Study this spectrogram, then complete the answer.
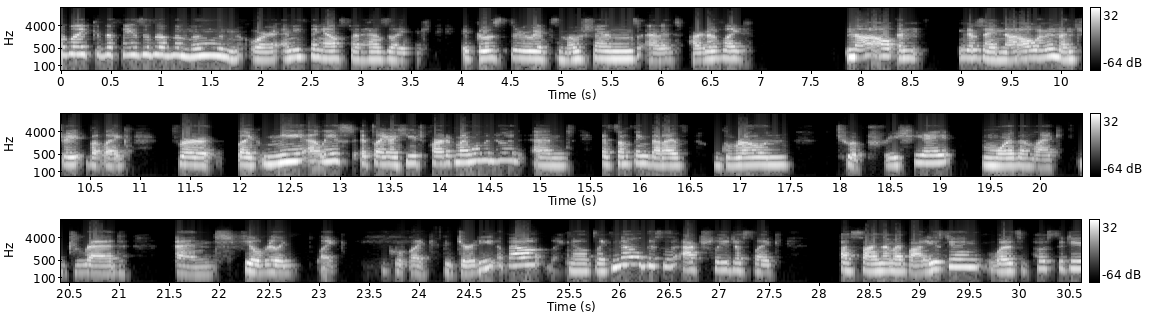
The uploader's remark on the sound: Bare with my zoom audio.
